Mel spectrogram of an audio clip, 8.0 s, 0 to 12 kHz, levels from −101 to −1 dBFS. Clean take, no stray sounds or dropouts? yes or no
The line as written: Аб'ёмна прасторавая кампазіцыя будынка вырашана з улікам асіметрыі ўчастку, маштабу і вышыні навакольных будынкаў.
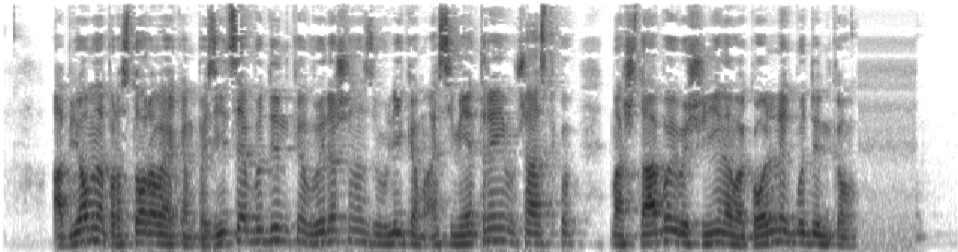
yes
